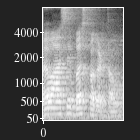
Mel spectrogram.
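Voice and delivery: ordinary talk

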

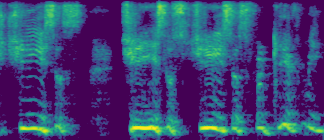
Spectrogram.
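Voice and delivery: mock frantic, desperate scream at the top of the lungs. Retelling the moment the speaker broke down crying, re-enacting a desperate scream. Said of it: "screaming at the top of my voice".

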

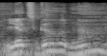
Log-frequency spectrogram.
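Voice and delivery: put-on French accent. Two speakers joking about french words; speak in a french accent. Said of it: "Now you sound more French".

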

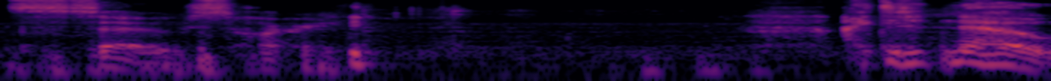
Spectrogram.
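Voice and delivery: quiet whispered voice. Voicing a character apologizing to another character: whispering in character. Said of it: "whispering to Ursa".

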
